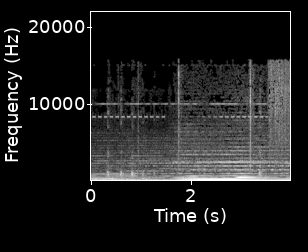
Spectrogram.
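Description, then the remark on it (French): Chickens clucking, with scattered short clucks and calls over a steady, humming background, moderately loud, with no talking. “Les hommes sont par exemple trois fois moins nombreux que les poules.”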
